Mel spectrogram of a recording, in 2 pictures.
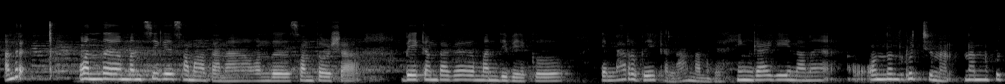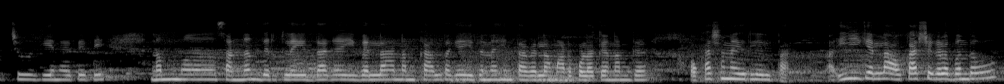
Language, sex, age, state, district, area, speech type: Kannada, female, 45-60, Karnataka, Dharwad, urban, spontaneous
